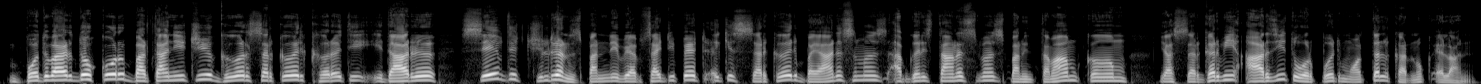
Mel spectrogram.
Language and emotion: Kashmiri, neutral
